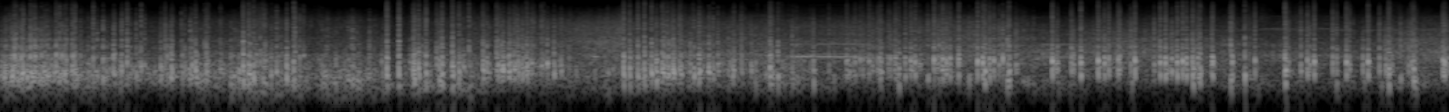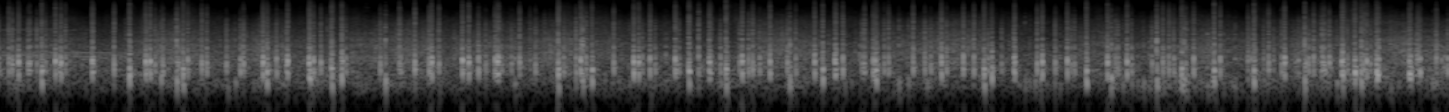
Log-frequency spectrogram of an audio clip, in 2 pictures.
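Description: Fireworks going off continuously: a dense, rapid crackle of many pops and bangs, unbroken throughout.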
